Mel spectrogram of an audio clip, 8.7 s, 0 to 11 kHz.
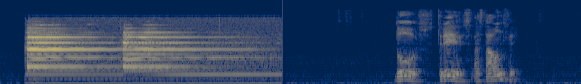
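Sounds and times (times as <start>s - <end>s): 
resonant clock bell striking: 0.4s - 4.2s
speech: 6.0s - 7.9s.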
